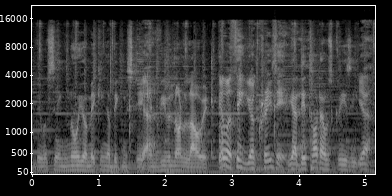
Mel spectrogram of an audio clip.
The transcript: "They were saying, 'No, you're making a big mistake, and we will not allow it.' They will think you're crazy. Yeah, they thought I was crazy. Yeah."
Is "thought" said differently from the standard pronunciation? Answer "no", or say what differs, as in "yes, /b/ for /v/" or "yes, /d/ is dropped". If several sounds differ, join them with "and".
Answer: yes, /t/ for /θ/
